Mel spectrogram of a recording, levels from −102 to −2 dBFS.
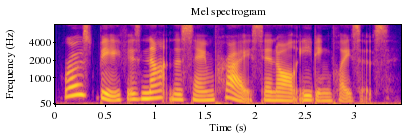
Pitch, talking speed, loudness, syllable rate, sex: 195 Hz, 190 wpm, -18 LUFS, 4.4 syllables/s, female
